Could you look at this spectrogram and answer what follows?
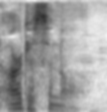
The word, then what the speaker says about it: artisanal: It unfortunately overlaps a lot with artisan in people's minds. And so it usually gets pronounced artisanal.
